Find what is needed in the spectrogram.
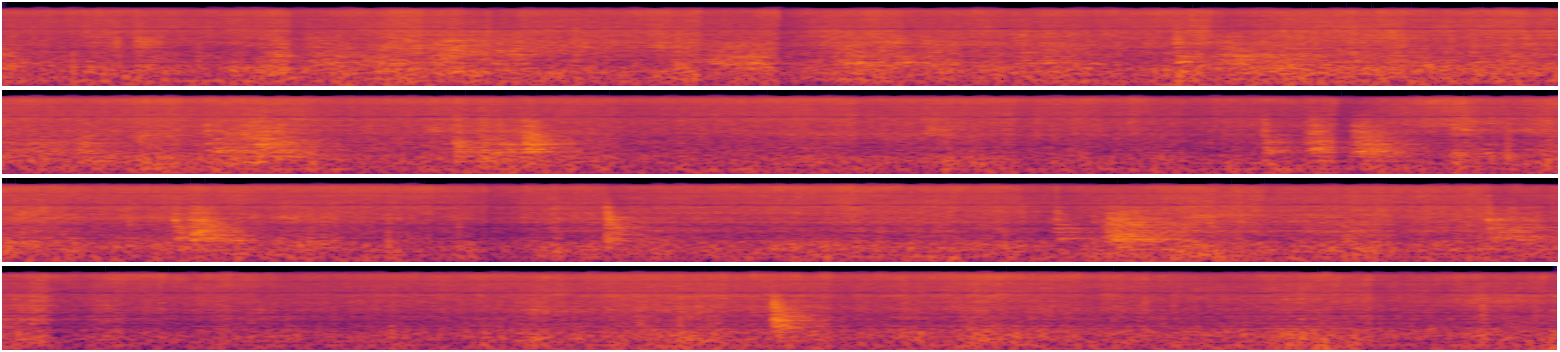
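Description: Thick beef burger patties sizzling steadily on a grill grate over open flame, their fat flaring up in the fire, with an occasional short crackle.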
